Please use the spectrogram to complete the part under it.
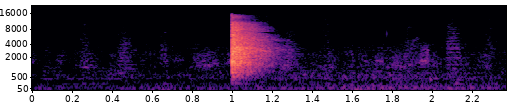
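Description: A sharp whooshing slap sounds once.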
